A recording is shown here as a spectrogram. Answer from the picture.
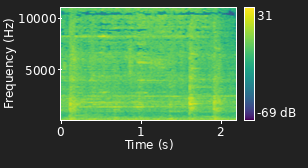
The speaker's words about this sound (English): The train's a long one. It's been on this track for a while.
